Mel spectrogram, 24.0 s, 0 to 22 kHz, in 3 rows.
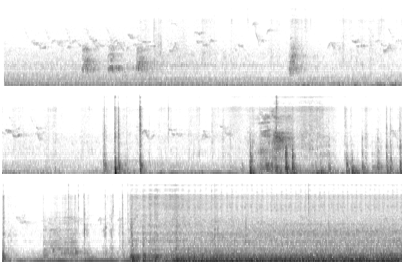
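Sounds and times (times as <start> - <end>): distant dog barking: 1.5 - 3.2, 5.7 - 6.3
low rumble: 19.6 - 24.0.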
